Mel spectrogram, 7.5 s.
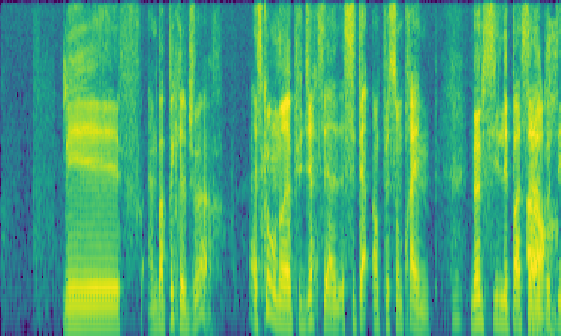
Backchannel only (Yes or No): Yes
